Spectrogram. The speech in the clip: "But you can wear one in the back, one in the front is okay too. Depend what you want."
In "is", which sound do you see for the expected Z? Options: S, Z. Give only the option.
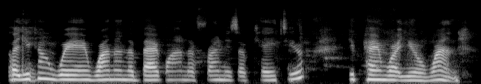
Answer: Z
